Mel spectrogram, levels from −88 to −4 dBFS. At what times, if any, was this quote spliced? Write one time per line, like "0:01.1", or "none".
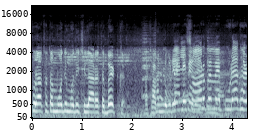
0:02.5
